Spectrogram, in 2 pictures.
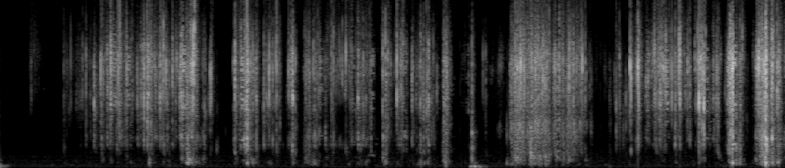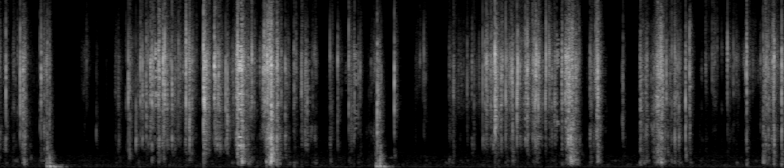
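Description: Plastic wrappers crinkle and rustle close by as they are handled.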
